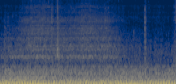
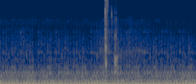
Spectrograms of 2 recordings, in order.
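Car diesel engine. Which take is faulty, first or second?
first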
